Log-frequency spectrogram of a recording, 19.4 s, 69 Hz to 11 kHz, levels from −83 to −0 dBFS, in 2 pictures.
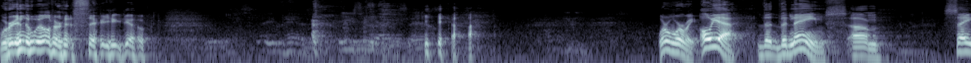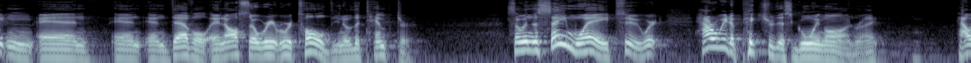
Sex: male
